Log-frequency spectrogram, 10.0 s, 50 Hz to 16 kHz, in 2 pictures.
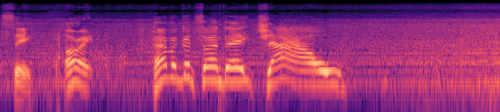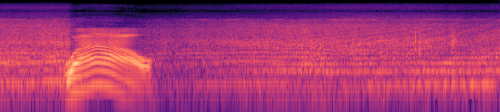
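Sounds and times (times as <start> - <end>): drone propellers buzzing: 0.0 - 10.0.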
